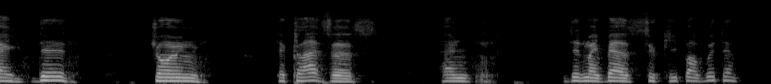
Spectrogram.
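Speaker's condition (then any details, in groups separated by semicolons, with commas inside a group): Cerebral palsy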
